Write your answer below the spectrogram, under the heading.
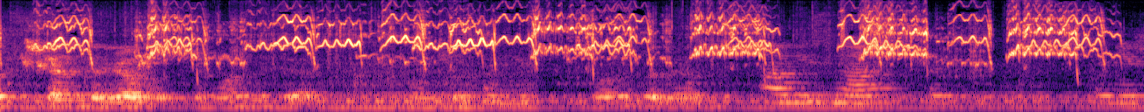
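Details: Budgerigars feeding chicks; loud, grating, high-pitched begging squeals come in close-set bursts, a brief low ticking stretch around the middle, the calling resuming to the end.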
